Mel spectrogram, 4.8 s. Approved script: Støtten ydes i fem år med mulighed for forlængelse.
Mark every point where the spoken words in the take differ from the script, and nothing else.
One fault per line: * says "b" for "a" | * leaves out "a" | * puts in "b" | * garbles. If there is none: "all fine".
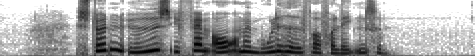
all fine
